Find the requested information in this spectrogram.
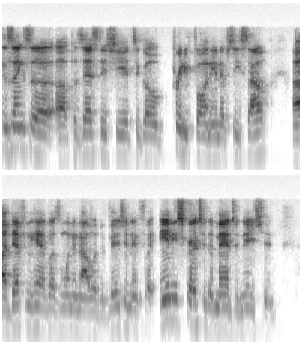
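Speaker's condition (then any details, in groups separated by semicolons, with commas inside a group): No condition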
